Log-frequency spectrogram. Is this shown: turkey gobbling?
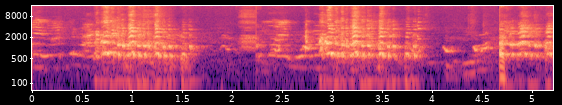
yes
